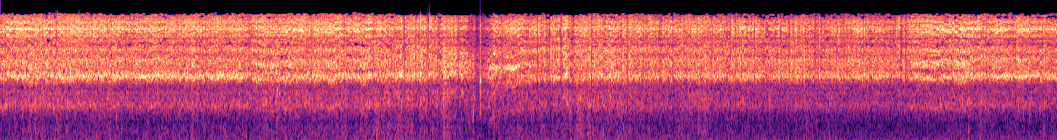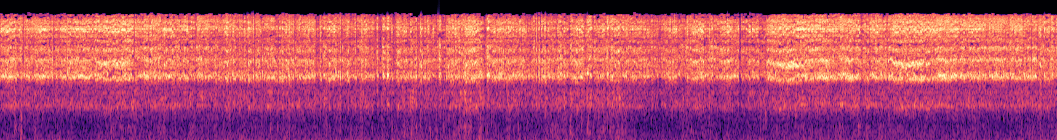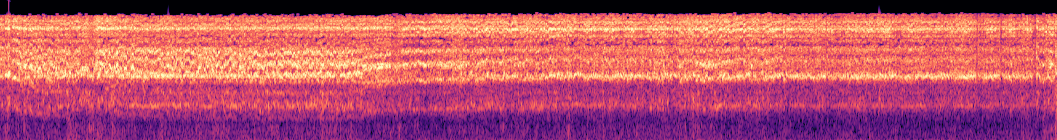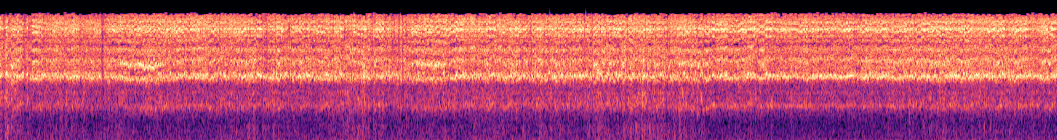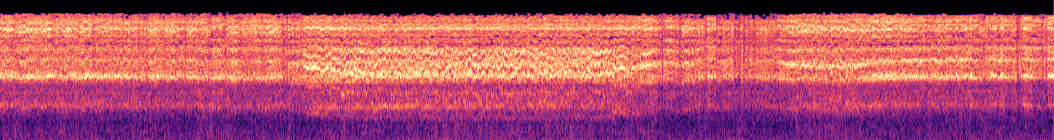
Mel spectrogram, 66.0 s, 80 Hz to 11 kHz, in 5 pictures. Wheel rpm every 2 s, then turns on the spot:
230, 230, 190, 190, 240, 230, 230, 230, 230, 230, 230, 230, 230, 220, 200, 190, 220, 230, 230, 230, 230, 230, 230, 230, 230, 230, 230, 230, 210, 200, 210, 220, 230.
none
